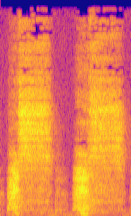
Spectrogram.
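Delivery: soft unvoiced double hiss; snake hiss. Snake chasing the president round the room, snake hiss.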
